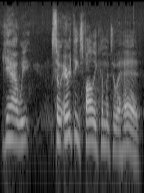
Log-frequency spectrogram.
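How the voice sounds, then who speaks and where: A man hosting a casual movie discussion podcast, steering the talk in a dry, measured way. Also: on the high side, a little mellow. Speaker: podcast host.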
